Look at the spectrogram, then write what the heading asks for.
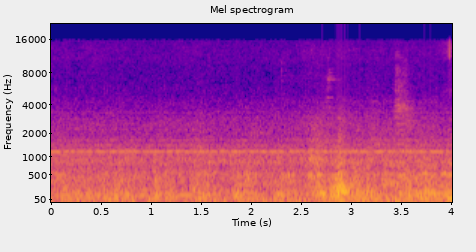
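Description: Regional rail passenger car running on the track, heard from inside the car: a steady low rumble with a thin steady whine above it, and a louder knock about three seconds in.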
